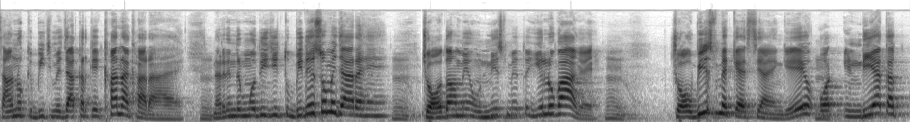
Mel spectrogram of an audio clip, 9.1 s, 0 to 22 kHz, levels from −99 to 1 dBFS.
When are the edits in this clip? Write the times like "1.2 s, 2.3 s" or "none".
4.0 s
